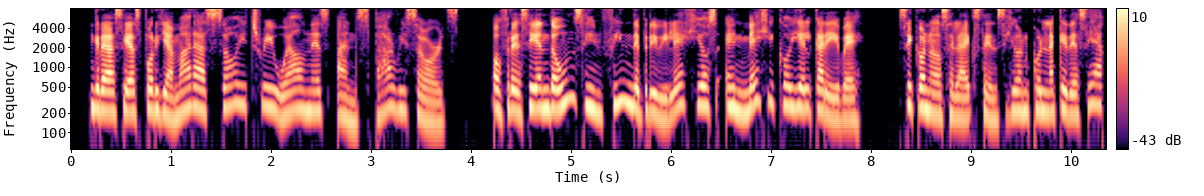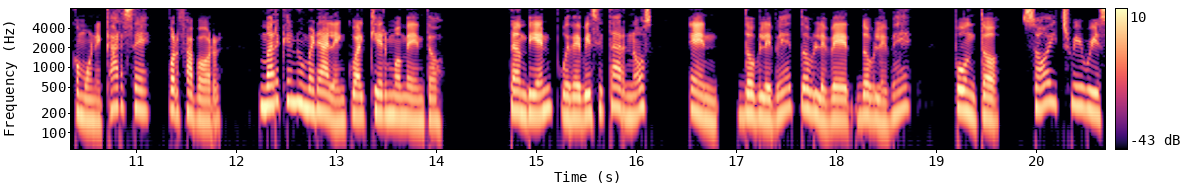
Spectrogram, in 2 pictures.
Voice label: latin spanish female neutral spanish ivr

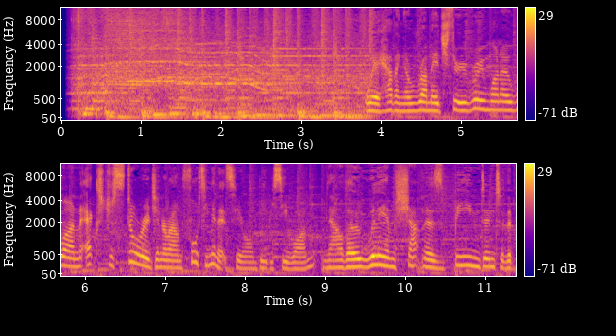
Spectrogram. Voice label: continuity

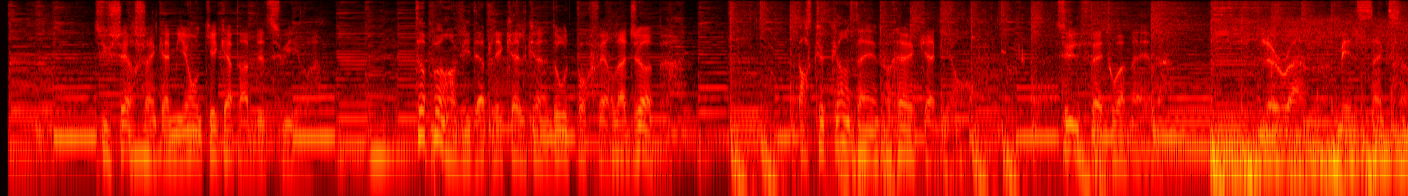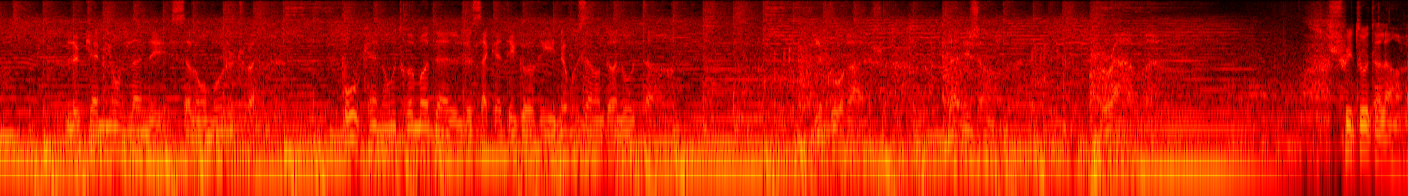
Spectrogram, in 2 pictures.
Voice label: french canadian, commercial

